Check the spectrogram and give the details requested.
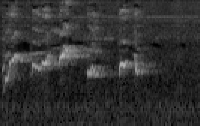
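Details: Lively whistled song of a red-whiskered bulbul, meant for training young birds and exciting them: five or six bright, bouncing notes in rapid succession, each slurred up and down, clear against low background noise.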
